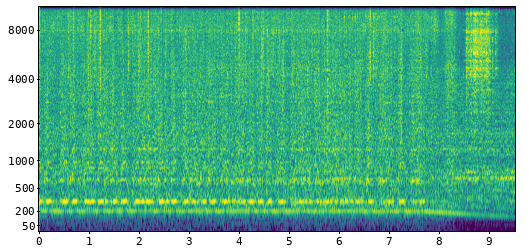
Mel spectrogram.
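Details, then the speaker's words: Giemme EF115 flail mower gearbox after assembly and repair: steady hum around two hundred cycles, pitch sagging as it slows; noise is normal, just drops falling back. "Alors, le bruit c'est normal, hein, c'est les gouttes qui retombent."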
